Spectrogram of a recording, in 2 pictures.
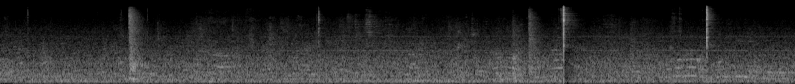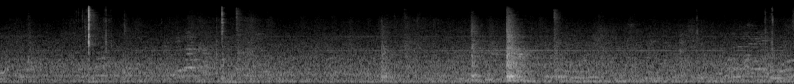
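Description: Hands press and tap clay strips on a table.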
